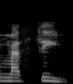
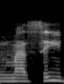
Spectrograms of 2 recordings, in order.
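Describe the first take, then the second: First: The consonant has no hissing sound. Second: The consonant is a hissing s sound. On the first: The speaker calls it right. "Dia tidak punya desis" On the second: The speaker calls it wrong. "jangan ada desis"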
